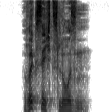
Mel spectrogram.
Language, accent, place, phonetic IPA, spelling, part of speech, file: German, Germany, Berlin, [ˈʁʏkzɪçt͡sloːzn̩], rücksichtslosen, adjective, De-rücksichtslosen.ogg
- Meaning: inflection of rücksichtslos: 1. strong genitive masculine/neuter singular 2. weak/mixed genitive/dative all-gender singular 3. strong/weak/mixed accusative masculine singular 4. strong dative plural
